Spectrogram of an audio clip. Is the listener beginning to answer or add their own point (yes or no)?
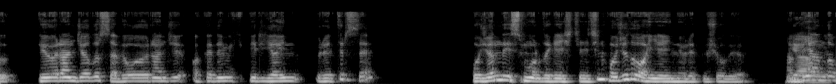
no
